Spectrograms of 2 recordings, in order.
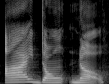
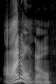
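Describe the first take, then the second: First: Every word is stressed, with pauses between. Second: The word I carries the main stress. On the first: The speaker is annoyed at being asked. "stress each and every word individually and pause between the words" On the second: Someone else might know. "you can stress the word I"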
